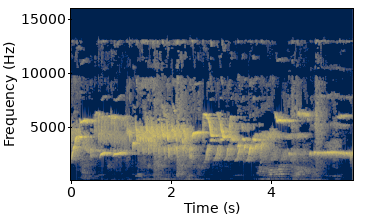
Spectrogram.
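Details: Male canary singing a continuous, fast song of bright twittering trills and rolling, rattling phrases, with sustained high whistled notes near the end and a faint low hum underneath.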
